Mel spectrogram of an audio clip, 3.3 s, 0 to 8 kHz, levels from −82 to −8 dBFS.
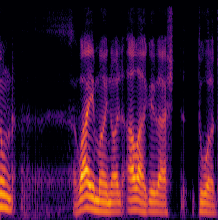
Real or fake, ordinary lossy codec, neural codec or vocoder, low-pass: fake; none; codec, 16 kHz in and 24 kHz out, 0.9 kbps, LongCat-Audio-Codec, four codebook decoder; 7.2 kHz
